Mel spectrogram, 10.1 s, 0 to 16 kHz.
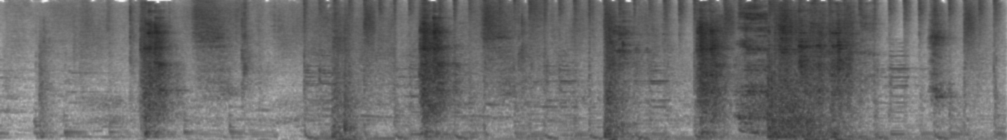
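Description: Music playing, with a loaded barbell knocking against the lifting platform several times during clean pulls. The loudest knock comes at about 7 to 8 seconds, as the bar is set back down.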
